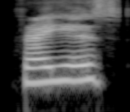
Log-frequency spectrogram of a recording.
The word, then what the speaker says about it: Freyja: um my name is Freya fairy tale art and Freya is spelled with the J so it's y j a so it's a a little bit different but it's more Germanic spelling so yeah so if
